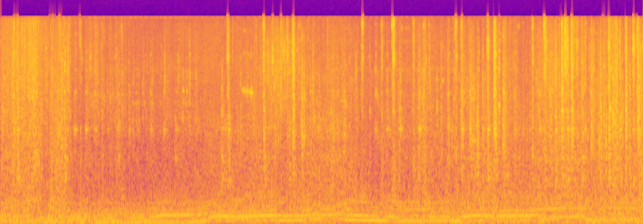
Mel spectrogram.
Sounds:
vehicle
car

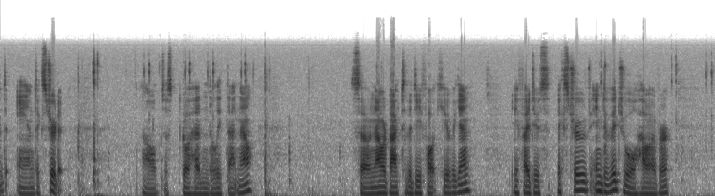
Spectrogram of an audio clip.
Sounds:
speech

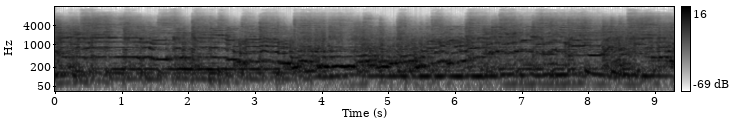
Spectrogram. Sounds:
strum
guitar
music
plucked string instrument
musical instrument
electric guitar

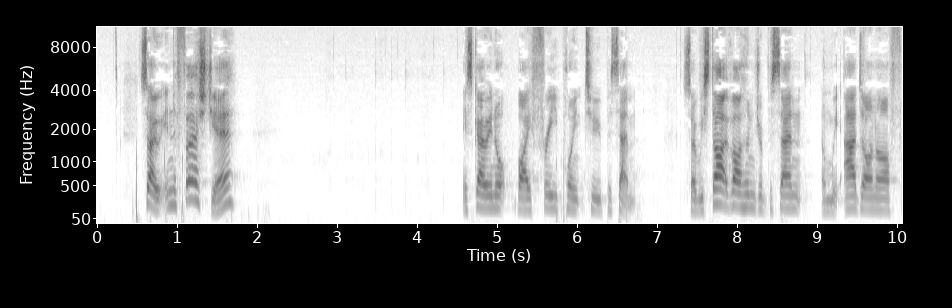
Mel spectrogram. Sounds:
speech

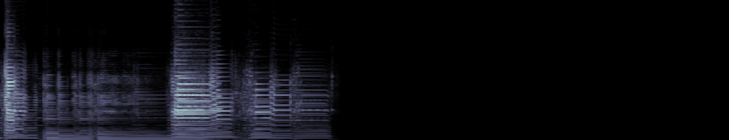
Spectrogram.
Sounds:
electric guitar
plucked string instrument
music
guitar
strum
musical instrument

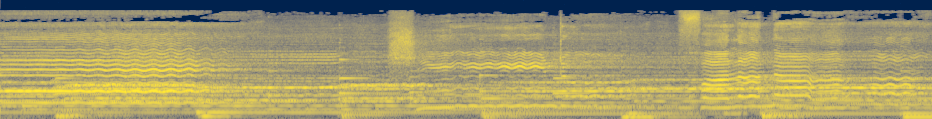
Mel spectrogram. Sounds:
female singing
music

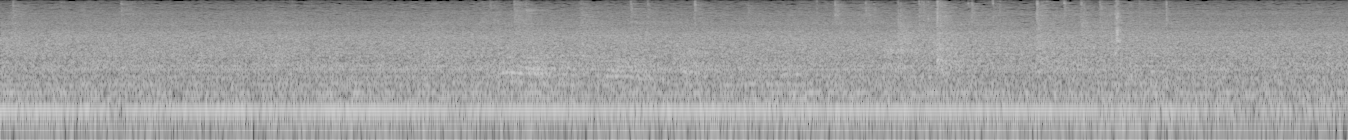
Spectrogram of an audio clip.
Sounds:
speech

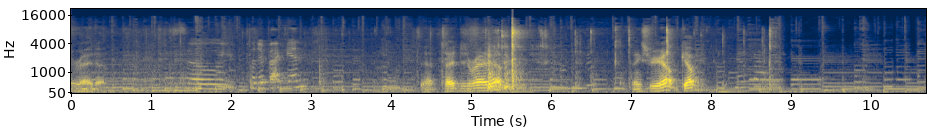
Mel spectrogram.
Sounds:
speech
music

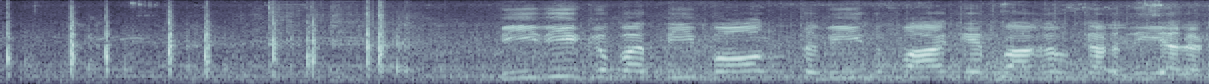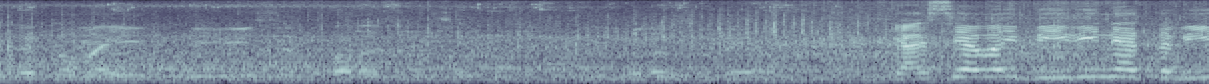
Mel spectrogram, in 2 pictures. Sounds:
speech

